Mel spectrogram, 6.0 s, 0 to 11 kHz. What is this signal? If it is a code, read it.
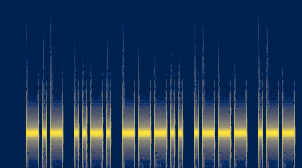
Morse code, heard as a keyed tone, about 15 wpm, 700 Hz. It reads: KF8JW
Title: USA Call Signs - 5 Characters - Repeated 2x - 15wpm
